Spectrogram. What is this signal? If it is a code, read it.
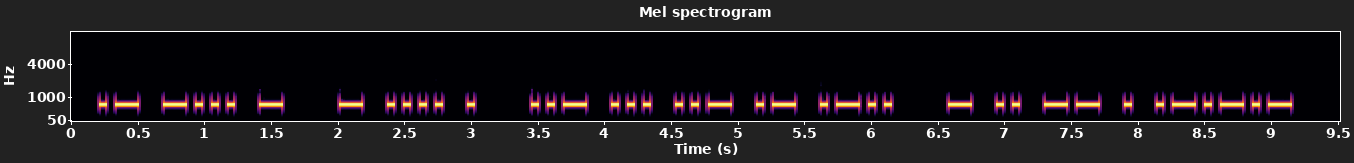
Morse code, heard as a keyed tone, about 20 wpm, 700 Hz. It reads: ABT THE USUAL TIME.
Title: Sentences from Top 400 Words and Abbreviations 20wpm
